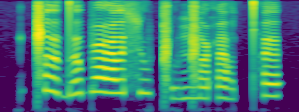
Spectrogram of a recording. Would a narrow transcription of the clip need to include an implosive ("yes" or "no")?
no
